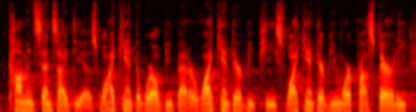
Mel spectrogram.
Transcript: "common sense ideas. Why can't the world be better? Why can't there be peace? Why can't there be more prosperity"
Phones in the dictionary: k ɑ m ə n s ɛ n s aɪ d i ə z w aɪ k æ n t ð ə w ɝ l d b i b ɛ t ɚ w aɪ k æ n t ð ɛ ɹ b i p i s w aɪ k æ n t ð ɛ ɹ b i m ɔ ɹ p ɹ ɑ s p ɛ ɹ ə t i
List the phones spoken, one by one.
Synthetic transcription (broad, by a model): k ɑ m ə n s ɛ n s aɪ d i ə z w aɪ k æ n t ð ə w ɝ l d b i b ɛ t ɚ w aɪ k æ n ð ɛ ɹ b i p i s w aɪ k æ n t ð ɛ ɹ b i m ɔ ɹ p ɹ ɑ s p ɛ ɹ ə t i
